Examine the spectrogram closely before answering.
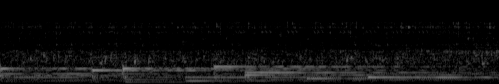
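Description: Water flows and trickles steadily throughout, a soft continuous wash at moderate volume, blended with gentle sustained musical tones. No one speaks.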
